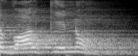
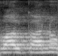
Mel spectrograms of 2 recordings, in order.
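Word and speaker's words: volcano: तो first word है ओशन, समुंदर, और ये है वॉल्केनो। ये व्यूज़ प्लीज़ इसका प्रोनाउंसिएशन गौर से समझें और सुने। ये इसको बेशुमार लोग वॉल्कानो कहते हैं। Correct pronunciation is वॉल्केनो, वॉल्केनो, आतिशफशां पहाड़।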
